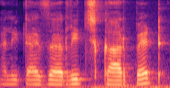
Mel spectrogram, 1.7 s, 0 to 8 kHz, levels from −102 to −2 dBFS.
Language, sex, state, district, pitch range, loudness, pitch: English, male, Karnataka, Bangalore, 140-150 Hz, -16 LUFS, 145 Hz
